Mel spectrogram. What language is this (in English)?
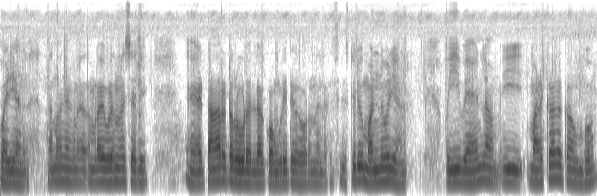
Malayalam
